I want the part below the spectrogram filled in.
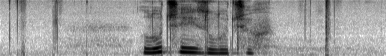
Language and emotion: Russian, neutral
